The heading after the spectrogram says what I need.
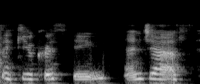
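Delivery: tearful, choked up, still crying. Speaker thanking the two previous speakers, still crying, teary. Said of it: "I'm still crying".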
